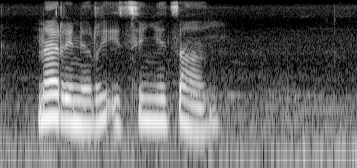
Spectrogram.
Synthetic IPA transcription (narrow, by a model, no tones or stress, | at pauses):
narɪnɪrɪʔit͡sʰiɲet͡sʼaːŋ̩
